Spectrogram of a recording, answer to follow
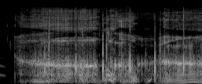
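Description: A cartoon zombie's voice snoring and groaning in its sleep: one long drawn-out sound starting just after the beginning.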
